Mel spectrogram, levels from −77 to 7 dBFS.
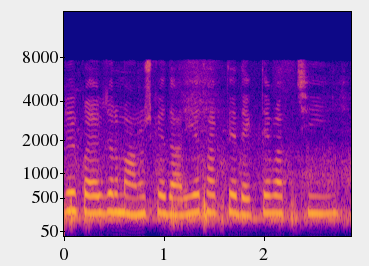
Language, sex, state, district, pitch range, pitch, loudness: Bengali, female, West Bengal, Alipurduar, 260-280 Hz, 270 Hz, -14 LUFS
